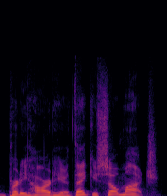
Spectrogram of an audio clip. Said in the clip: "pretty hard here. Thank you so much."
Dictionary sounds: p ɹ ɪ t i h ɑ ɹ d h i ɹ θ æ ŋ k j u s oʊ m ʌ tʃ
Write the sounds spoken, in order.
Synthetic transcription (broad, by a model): p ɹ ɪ t i h ɑ ɹ d h i ɹ θ æ ŋ k j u s oʊ m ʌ tʃ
